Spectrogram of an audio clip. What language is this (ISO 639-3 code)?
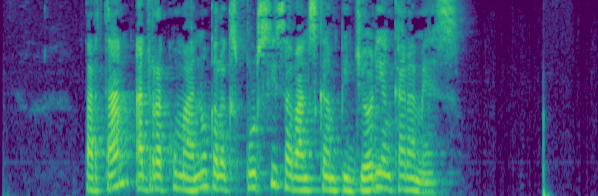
cat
